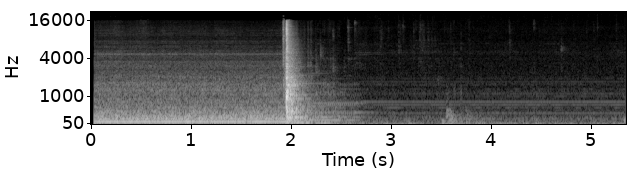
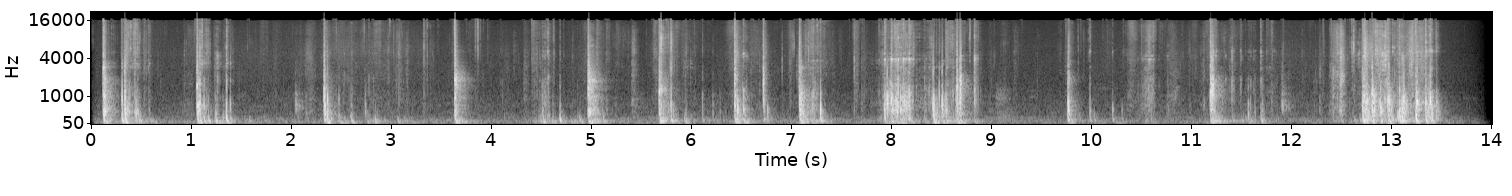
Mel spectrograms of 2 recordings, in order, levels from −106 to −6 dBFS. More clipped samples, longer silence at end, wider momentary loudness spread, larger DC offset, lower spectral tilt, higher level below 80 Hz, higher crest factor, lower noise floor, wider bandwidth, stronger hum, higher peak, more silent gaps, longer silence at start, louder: neither; second, 0 s vs 0.5 s; about the same, 22 LU vs 23 LU; neither; about the same, -3.5 dB/octave vs -3.5 dB/octave; second, -50 dBFS vs -40 dBFS; first, 32 dB vs 22 dB; first, -59 dBFS vs -50 dBFS; about the same, 17 kHz vs 17.5 kHz; neither; about the same, 0 dBFS vs 0 dBFS; neither; about the same, 0.05 s vs 0.1 s; second, -29 LUFS vs -20 LUFS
